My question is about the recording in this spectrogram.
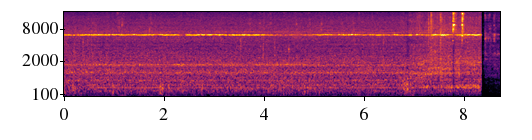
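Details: Boiler heating zone: loud continuous rumble with a thin high whistle over it, holding steady until it cuts off; loud noise from the heating zone, source not pinned down.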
